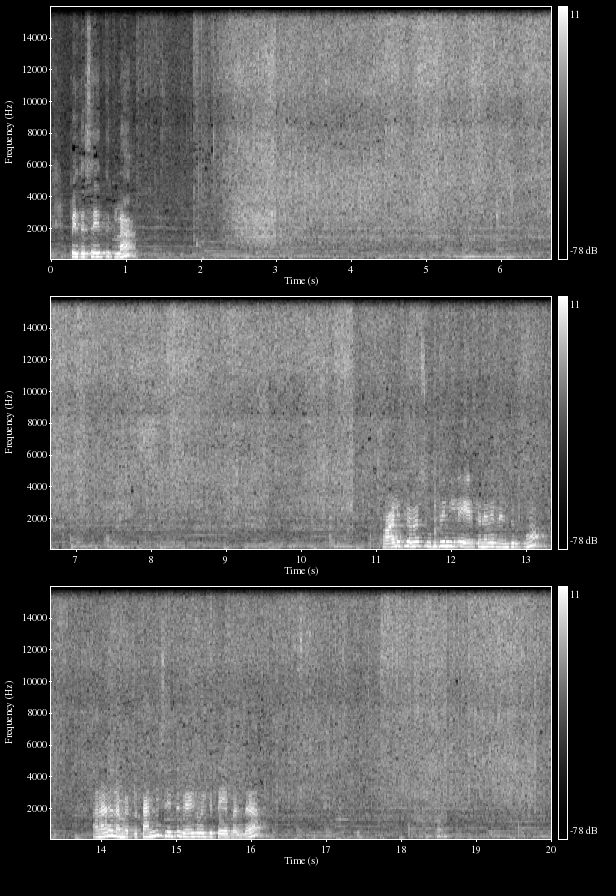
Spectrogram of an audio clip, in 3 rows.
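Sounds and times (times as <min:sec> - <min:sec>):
vegetables sizzling in hot oil: 0:01.0 - 0:20.0.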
